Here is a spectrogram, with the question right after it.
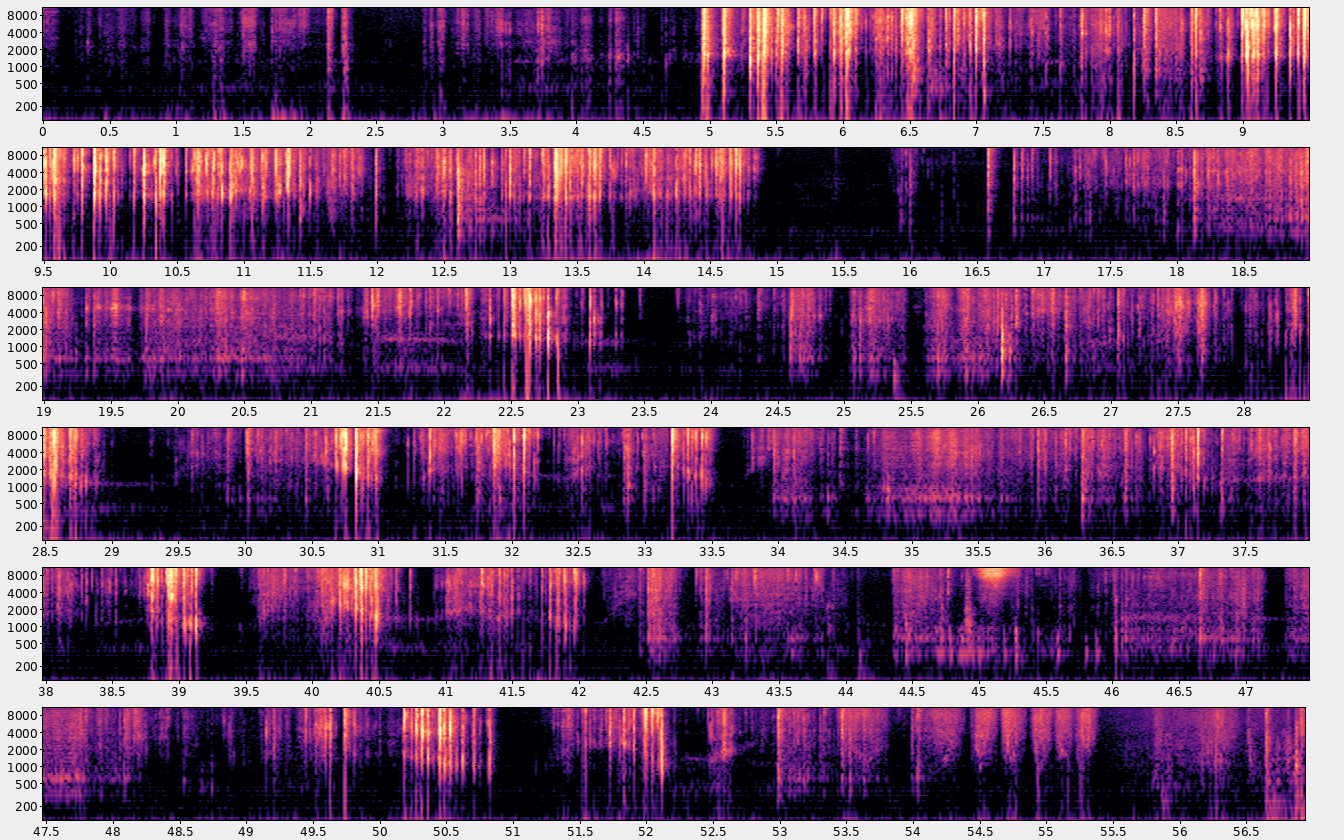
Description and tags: Cunching Bark
found quite a large piece of dry bark so wanted to record the sounds of it crunching
bark, clean, crunch, debris, dry, snap, wood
